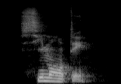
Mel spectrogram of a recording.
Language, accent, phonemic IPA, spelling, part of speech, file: French, France, /si.mɑ̃.te/, cimenter, verb, LL-Q150 (fra)-cimenter.wav
- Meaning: 1. to cement 2. to confirm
